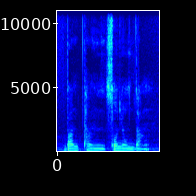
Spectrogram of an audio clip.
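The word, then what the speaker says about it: バン タ ン ソ ニョン 団 (방탄소년단): 防弾少年団で、ハングルではバンタンソニョン団。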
